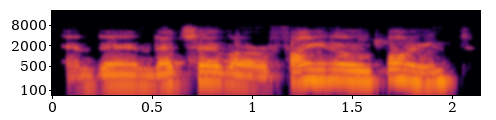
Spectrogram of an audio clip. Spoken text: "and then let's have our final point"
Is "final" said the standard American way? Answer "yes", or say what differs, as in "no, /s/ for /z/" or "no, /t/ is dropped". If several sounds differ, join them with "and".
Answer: yes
